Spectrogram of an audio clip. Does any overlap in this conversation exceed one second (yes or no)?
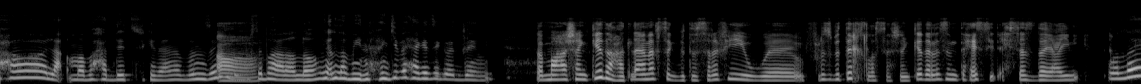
no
